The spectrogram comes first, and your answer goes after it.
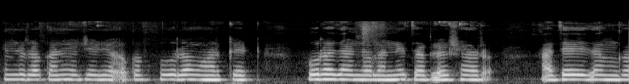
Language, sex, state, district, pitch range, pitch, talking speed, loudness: Telugu, female, Andhra Pradesh, Sri Satya Sai, 215-225 Hz, 220 Hz, 85 wpm, -13 LUFS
